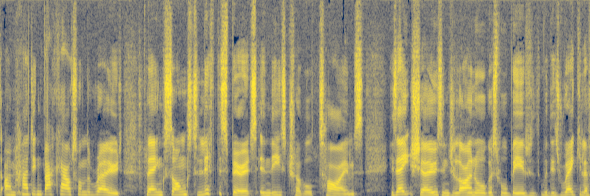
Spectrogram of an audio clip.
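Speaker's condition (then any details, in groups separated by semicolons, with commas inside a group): No condition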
